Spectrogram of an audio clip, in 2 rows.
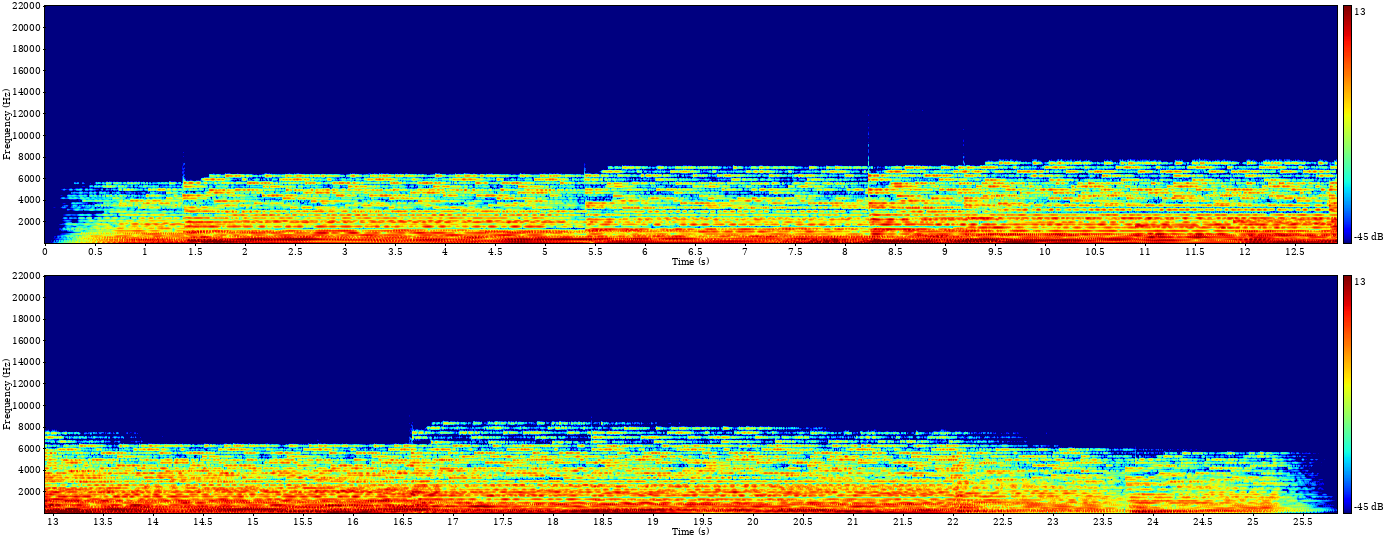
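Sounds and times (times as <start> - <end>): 
Korg M1 Magic Organ synthesizer sound: 0.2 - 25.6.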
